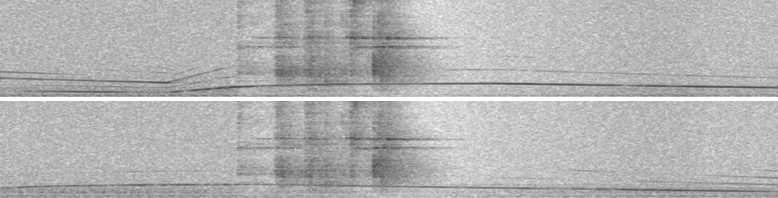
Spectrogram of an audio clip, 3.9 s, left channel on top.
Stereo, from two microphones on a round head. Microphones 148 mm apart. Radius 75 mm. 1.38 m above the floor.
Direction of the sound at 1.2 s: 5° left (ahead or behind).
